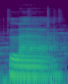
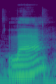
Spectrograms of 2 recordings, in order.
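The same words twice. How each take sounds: First: The pitch is low and lowered. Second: The pitch starts high and rises. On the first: "This tone gives a low pitch" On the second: "Now is acute"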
